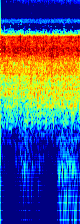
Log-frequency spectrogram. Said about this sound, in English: Now I'm going to spray some cold water on everything here just to get the pasta to stop cooking. Kind of turn it off.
